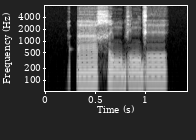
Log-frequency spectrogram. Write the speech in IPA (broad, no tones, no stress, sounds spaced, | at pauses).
ʔ aː χ i m b ɪ ŋ ɡ ɘː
